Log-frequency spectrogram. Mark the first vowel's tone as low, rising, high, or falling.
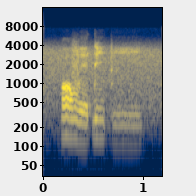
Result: high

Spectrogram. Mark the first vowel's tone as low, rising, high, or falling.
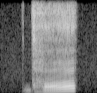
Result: rising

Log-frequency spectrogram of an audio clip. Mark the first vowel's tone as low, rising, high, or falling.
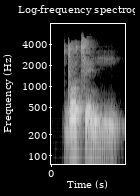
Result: high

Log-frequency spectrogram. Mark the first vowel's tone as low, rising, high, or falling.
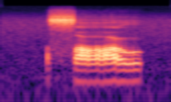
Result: high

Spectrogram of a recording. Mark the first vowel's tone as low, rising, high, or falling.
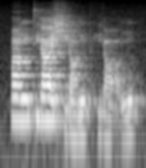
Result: high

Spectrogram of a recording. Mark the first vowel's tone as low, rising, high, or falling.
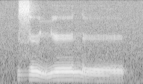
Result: falling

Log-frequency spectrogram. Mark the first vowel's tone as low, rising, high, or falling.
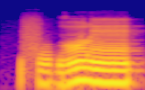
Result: low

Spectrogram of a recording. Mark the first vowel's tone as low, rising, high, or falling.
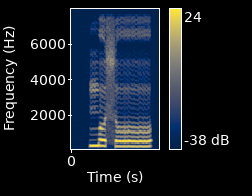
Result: high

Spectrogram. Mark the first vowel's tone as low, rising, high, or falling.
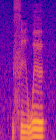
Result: low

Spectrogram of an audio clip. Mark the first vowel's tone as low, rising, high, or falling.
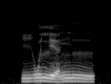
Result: rising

